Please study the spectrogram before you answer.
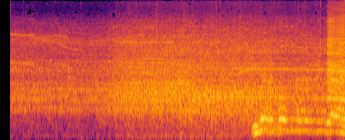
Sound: crowd cheering

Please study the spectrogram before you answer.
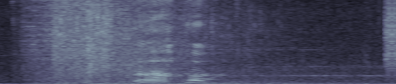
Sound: grunt

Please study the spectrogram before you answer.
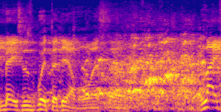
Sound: audience laughing

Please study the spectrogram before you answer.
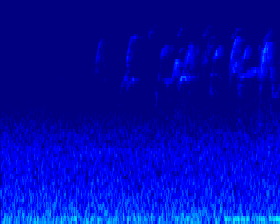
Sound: birds chirp

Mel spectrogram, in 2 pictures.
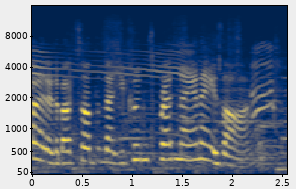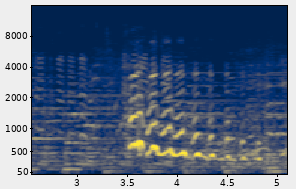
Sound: laughs

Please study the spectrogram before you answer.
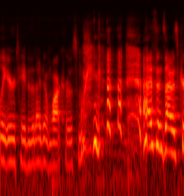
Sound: laughter

